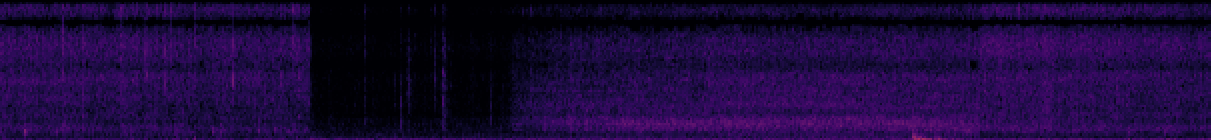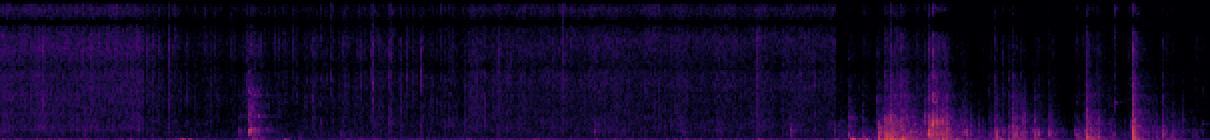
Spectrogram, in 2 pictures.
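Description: Egg fried rice sizzling in a nonstick frying pan as it is stir-fried with chopsticks, with a few light clicks of the chopsticks on the pan; the sizzle drops away for a moment a couple of seconds in and grows quieter about ten seconds in. Near the end, a run of loud knocks and bottle rattles as a refrigerator door is opened and a bottle of sauce is taken out.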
